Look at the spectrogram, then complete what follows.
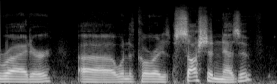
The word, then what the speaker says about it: Sasha Knezev: And we have in the studio, we have the director and writer, one of the co-writers, Sasha Knezev. Correct. Is that correct? That's correct. And K is silent.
